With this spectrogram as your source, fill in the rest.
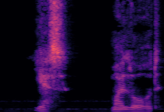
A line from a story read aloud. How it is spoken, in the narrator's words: I said shakily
